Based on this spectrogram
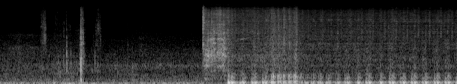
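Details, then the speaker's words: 1969 Honda CL450 twin after starter clutch rebuild, button repair and new solenoid: starter whirs, engine catches and runs rough with uneven stumbling beat, not fully warm and petcock off. "on there you go running a little weird it's not fully warm yet and the petock off but pretty good"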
